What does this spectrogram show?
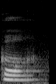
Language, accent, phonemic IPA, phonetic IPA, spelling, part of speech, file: Armenian, Eastern Armenian, /ɡoʁ/, [ɡoʁ], գող, noun, Hy-գող.ogg
- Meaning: thief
